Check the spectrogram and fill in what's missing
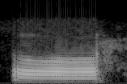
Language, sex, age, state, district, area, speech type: Manipuri, male, 18-30, Manipur, Churachandpur, rural, conversation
